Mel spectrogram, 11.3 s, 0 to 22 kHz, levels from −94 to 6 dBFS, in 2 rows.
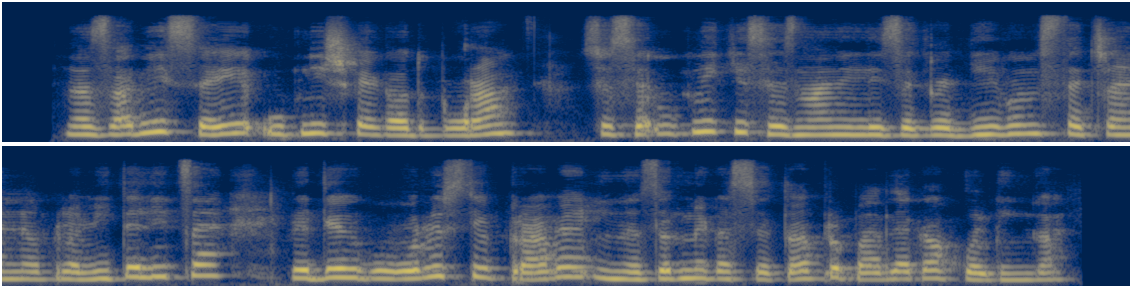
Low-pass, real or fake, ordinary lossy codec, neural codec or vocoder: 14.4 kHz; fake; none; codec, 32 kHz, 1.9 kbps, SNAC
